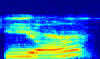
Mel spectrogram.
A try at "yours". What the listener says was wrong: Again, with letter S, yours.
